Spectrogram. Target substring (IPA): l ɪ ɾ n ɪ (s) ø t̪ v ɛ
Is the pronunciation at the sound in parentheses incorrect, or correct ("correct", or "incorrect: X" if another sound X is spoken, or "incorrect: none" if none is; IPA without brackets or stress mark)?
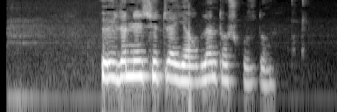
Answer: correct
